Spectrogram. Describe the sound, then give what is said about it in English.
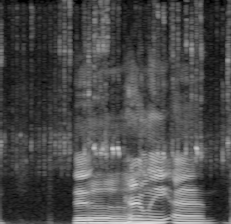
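A cricket call, identified as the Indies short-tailed cricket, rings out as a loud, continuous, high-pitched pulsing drone with a dense buzzy texture. It starts abruptly after a faint lead-in and dips briefly near the end. “the Indies short-tailed cricket. I was gonna say that, but I was gonna let it play.”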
